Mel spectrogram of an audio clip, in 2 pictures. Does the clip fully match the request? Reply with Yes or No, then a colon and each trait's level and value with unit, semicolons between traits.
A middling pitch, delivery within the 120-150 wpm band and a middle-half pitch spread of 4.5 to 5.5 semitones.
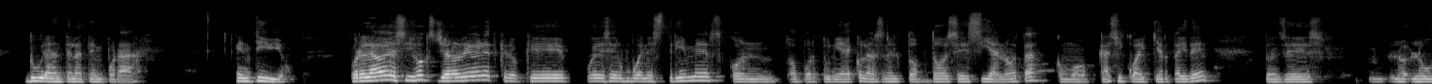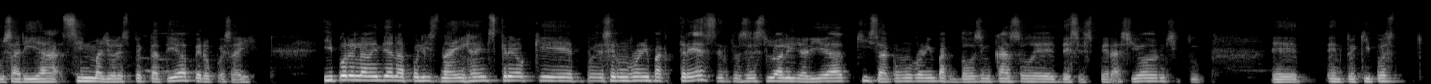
No: medium, 145 Hz; average, 170 wpm; average, 4.8 semitones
